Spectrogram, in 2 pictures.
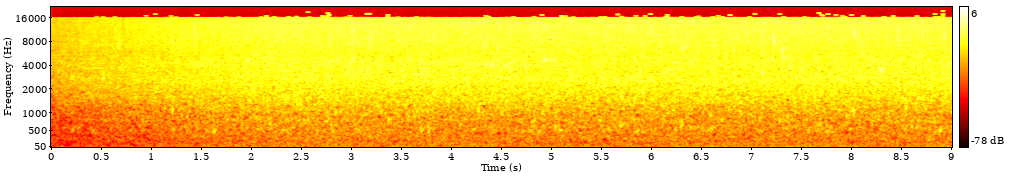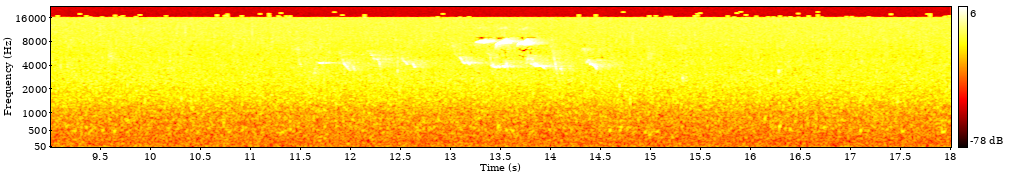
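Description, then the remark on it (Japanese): A small mountain stream deep in the forest on Yakushima island, Japan, recorded early in the morning around sunrise, babbles and gurgles steadily, a continuous bright wash of flowing water with no talking. Faint high chirps, likely a bird, appear briefly near the end. “小さな水の流れから生まれるせせらぎの音っていろんなたくさんある自然の音の中でも結構定番で音が連続的に流れてくる”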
